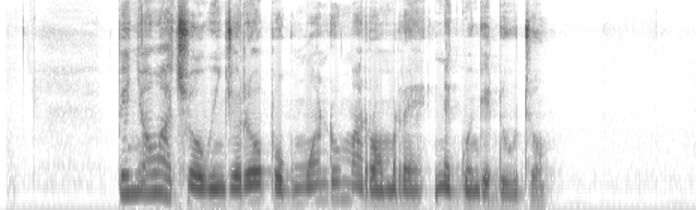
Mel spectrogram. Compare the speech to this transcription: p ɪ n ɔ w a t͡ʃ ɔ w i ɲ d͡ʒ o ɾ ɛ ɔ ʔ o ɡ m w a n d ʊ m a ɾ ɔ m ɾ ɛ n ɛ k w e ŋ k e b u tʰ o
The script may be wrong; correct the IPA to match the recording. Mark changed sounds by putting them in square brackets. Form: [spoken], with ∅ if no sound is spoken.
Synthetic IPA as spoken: p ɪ [ɲ] ɔ w a t͡ʃ ɔ w i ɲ d͡ʒ o ɾ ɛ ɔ [p] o ɡ m w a n d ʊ m a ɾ ɔ m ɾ ɛ n ɛ [ɡ] w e ŋ [ɡ] e [d] u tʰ o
